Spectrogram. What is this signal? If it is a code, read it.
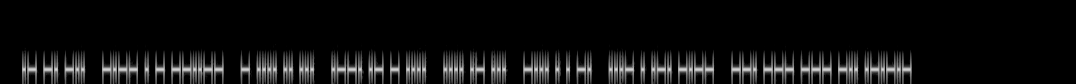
Morse code, heard as a keyed tone, about 44 wpm, 700 Hz. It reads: AND YET, THIS PATH HAS BEEN VERY GOOD.
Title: Sentences from Top 1400 Words 45wpm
